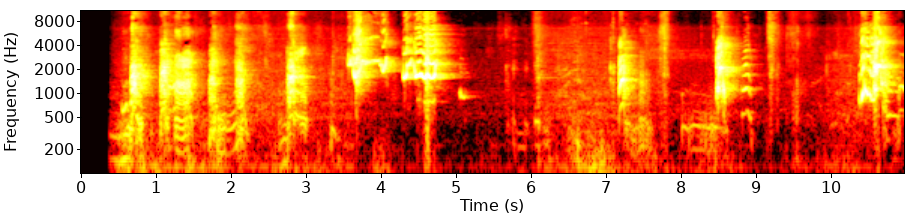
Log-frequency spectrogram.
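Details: Two Shiba Inu puppies, Niro and Kyno, 118 days old; sharp high-pitched barks and yelps come in irregular bursts, a few shrill squeals near the middle and end, with a quieter gap partway through.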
